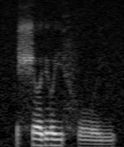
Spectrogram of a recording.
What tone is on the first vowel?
high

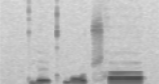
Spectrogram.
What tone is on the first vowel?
low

